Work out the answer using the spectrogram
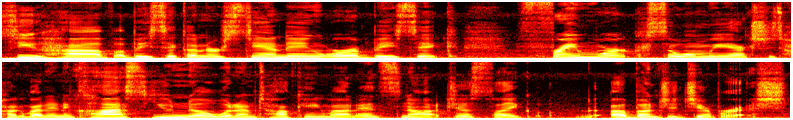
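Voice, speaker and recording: Talking at a very fast pace, a woman uses a medium pitch with ordinary pitch variation. Noticeable background noise sits behind her. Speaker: science teacher. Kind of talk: recorded classroom lecture. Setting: outdoors.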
